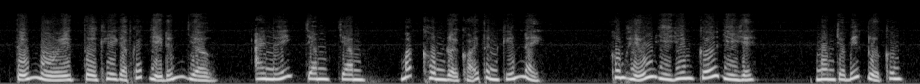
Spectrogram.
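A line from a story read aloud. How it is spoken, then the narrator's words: Smiling. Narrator (Vietnamese): Triệu Mẫn mỉm cười, nói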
